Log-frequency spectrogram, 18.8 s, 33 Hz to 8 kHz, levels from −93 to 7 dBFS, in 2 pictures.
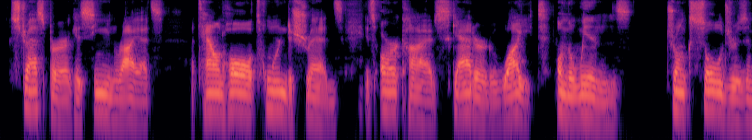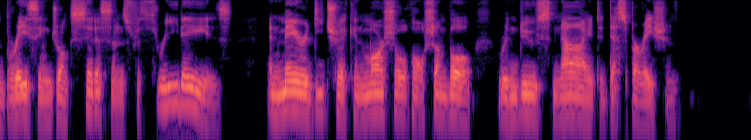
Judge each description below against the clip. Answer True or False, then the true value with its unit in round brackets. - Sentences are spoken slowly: True (110 wpm)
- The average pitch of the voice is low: True (95 Hz)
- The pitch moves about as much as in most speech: True (3.9 semitones)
